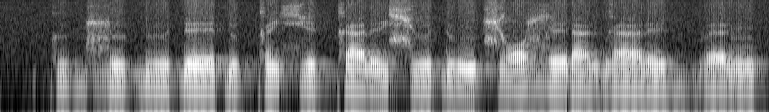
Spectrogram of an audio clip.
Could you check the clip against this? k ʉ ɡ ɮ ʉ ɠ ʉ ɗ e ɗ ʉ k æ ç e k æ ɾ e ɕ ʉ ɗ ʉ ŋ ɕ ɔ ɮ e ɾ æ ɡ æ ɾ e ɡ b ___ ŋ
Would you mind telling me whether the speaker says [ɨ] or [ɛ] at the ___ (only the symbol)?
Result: ɛ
